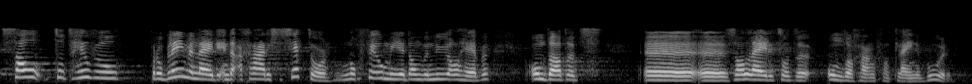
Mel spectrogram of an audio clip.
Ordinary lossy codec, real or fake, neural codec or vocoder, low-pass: none; real; none; 5.4 kHz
